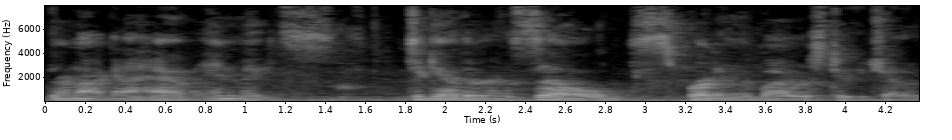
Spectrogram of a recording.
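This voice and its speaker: A man's voice: medium pitch, little pitch movement, a little fast. A man co-hosting a casual podcast, reading out news figures in a blunt, matter-of-fact way. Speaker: podcast co-host. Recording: roomy echo with faint noise.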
